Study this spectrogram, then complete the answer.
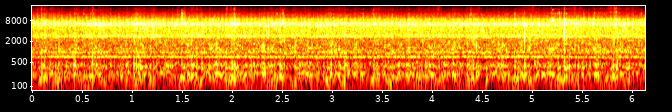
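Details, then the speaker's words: Front axle raised with the lifted front wheel spinning under power, checking a roaring noise heard only while driving: a steady roar with a faint constant hum from the CV axle wheel bearing, which is worn. "this is the cv axle wheel bearing is there listen to this one now there's a bearing right"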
